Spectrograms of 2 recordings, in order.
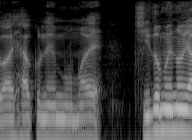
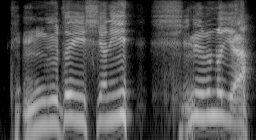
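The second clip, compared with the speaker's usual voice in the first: higher, louder roaring command; 8 semitones higher, 6 dB louder than usual. Acted. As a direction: bellow it with menace. Tengu demands she die.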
